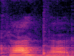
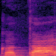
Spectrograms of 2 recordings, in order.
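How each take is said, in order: First: The stress falls where Polish places it. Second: The stress falls as in the city name. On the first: "тільки з польським наголосом" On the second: "майже як катар, як місто"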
